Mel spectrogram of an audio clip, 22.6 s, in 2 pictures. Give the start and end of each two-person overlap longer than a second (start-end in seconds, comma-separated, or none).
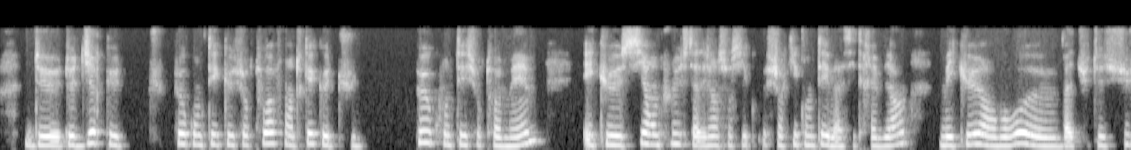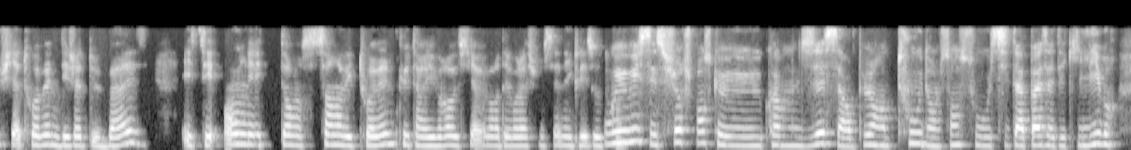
none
